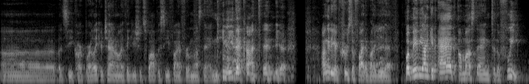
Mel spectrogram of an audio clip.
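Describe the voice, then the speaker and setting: A man's voice: medium pitch, normal speed, fairly bright tone, slight background noise. Chatty man reading viewer comments. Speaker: channel host. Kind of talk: casual livestream chat.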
